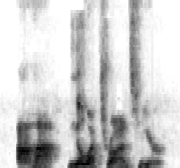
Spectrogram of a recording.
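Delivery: ordinary talk, nothing marked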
